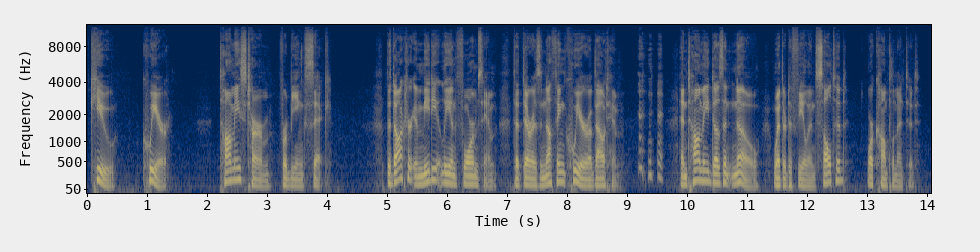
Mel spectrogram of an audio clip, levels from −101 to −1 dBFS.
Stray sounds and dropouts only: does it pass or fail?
fail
